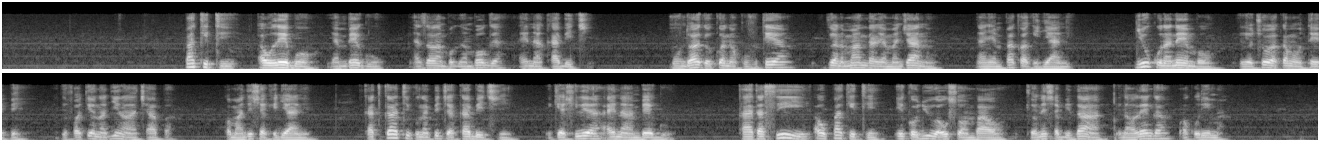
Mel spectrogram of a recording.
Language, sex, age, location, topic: Swahili, male, 25-35, Dar es Salaam, agriculture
